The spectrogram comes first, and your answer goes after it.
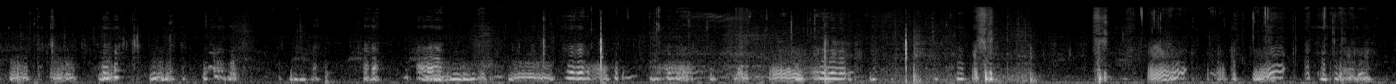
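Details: Labradoodle puppies, 18 days old, in their first milk fight: a busy stream of short squeaks, grunts and snuffling bursts, one after another, with scattered sharp clicks and knocks in between.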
